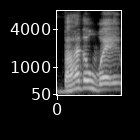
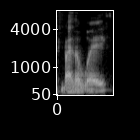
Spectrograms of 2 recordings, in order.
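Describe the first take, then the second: First: Said in the usual way. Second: Very low, soft tacked-on afterthought; muted aside. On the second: Real, not acted. Host tacks on an afterthought about her phone, low aside. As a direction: drop it right down, almost to yourself.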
